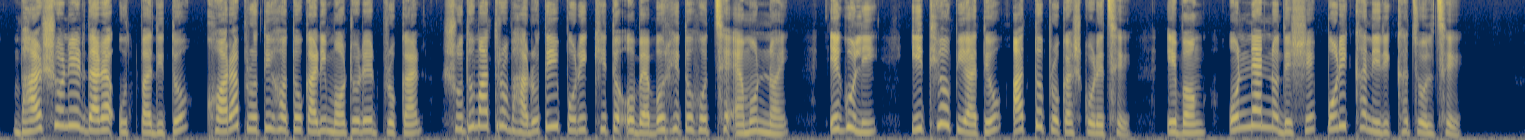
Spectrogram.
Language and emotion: Bengali, neutral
